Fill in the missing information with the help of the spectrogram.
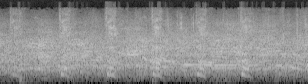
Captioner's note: Ambrose grunting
